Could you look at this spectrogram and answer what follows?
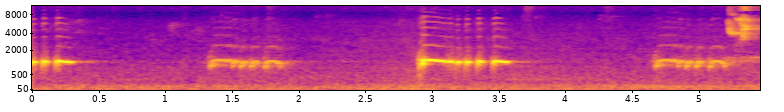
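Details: Local zebra dove with a melodious voice repeats rolling cooing phrases of quick beating notes, alternating softer and louder, about every one and a half seconds, with a short high chirp at the end.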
